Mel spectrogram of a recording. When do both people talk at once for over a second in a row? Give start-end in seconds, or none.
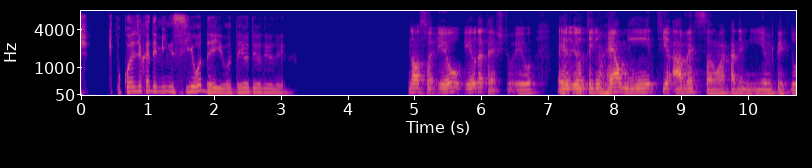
none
